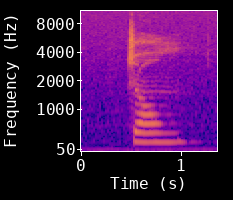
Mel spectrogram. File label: "zhong1", chinese pinyin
